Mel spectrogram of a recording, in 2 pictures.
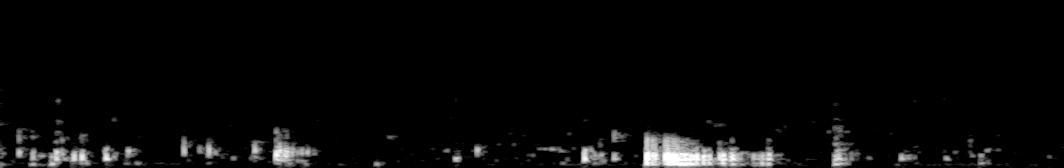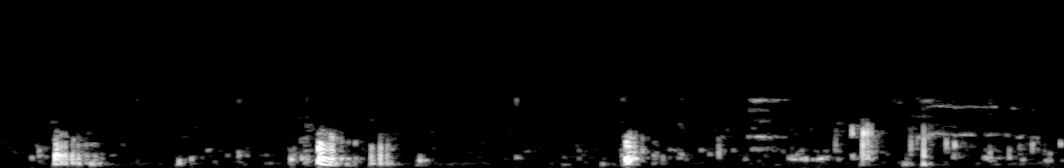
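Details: Loud stomach growls and gurgles: low gurgles and rumbling growls in irregular bursts with quiet gaps; ordinary stomach growling.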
